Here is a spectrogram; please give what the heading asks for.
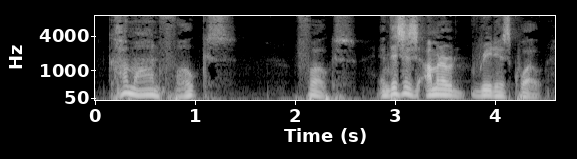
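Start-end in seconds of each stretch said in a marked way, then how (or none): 0.2-1.4 very quiet, breathy, gentle sensitive voice. Imitating how he begged people to take vaccines, quiet, sensitive Joe Biden voice. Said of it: "He puts on this very quiet and sensitive voice".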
